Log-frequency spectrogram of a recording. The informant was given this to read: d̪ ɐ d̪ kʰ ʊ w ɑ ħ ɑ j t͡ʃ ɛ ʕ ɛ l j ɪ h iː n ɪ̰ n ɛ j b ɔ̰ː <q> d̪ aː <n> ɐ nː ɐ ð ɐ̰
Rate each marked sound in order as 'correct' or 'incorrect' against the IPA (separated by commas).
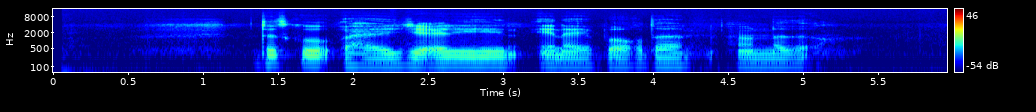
correct, correct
